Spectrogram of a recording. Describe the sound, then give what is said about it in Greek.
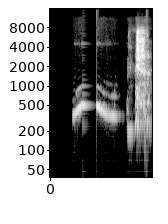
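A fairly loud cough with voiced, throaty sounds, a sharp click, then a harsh, raspy burst of coughing at the end, from a person still coughing about two weeks after catching COVID-19. “Και γι' αυτό βήχω, λίγο βήχα, δεν έχω πολύ, λίγο πούκομα και κάποιες φορές μου έρχεται να βήχω.”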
